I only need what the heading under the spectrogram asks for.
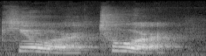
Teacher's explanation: First is the sound as in should, good, book, and then we have the schwa plus rhoticity.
